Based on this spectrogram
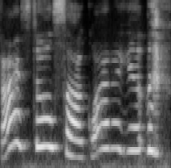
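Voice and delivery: high fake crying whine; whiny crying. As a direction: whimper it like a sore loser.

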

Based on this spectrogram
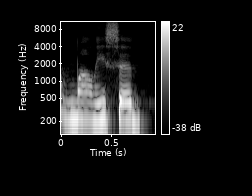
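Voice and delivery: ordinary delivery, nothing marked

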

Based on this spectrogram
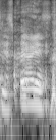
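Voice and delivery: loud, high, breaking into laughter; can barely get the words out for laughing; laughing hard. Real, not acted. Cracking up at a joke.

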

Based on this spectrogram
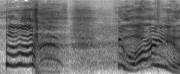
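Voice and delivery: high-pitched, startled reaction; startled yelp. Retold or imitated. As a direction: squeal it like someone caught off guard. Startled woman in retold encounter.

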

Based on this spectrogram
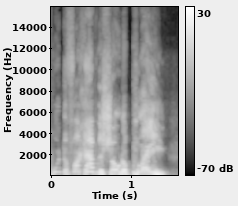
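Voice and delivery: high-pitched, urgent retelling; retold agitated demand. Retelling watching the game, high agitated demand. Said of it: "I'm like".

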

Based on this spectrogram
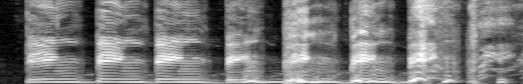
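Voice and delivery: bings read out as separate spoken words; reading off the sheet. Retold or imitated. Cohost reading the transcribed call off the run sheet, recited. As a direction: recite each bing like a written list. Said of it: "it says next on my sheet".

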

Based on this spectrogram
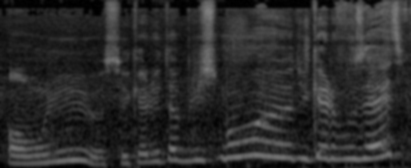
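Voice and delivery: put-on chatty voice climbing at the end; evasive passenger. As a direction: imitate someone dodging with an innocent question. Imitates evasive passenger's small talk.

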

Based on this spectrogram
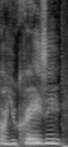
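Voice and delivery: high, held-back imitation of shrieking; mock screaming. Nurses to the man who drank it, mock scream. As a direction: imitate horrified nurses at reduced volume. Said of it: "they started screaming".

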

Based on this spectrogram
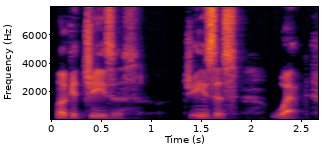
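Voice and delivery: suddenly low and soft after the build-up; hushed sincerity. Real, not acted. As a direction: drop your voice for a solemn moment. Hushed drop after building list.

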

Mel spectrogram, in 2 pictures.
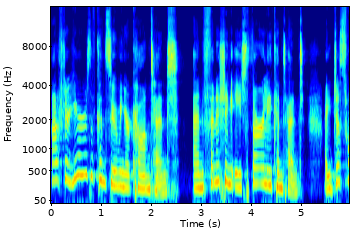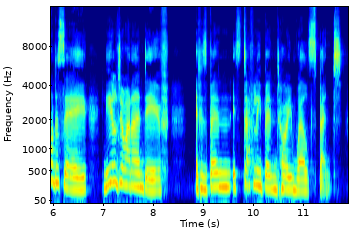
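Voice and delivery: hammed-up amateur Irish accent; lilting, badly faked Irish accent. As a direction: read the limerick in a put-on Irish brogue. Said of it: "There's an accent request".

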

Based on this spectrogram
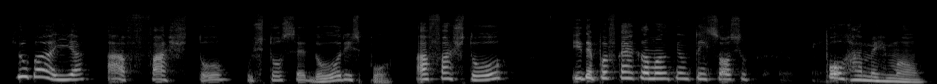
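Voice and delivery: high, indignant emphasis; indignant rant. Real, not acted. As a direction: rise up in indignation. Fan venting about club.

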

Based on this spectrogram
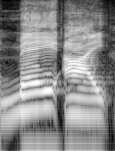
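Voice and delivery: lightly put-on American accent. Imitating Martin Freeman asking to sound American, American accent. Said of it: "This is my American accent".

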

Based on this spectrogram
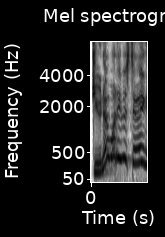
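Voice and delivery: incredulous. Retold or imitated. Retelling an incredulous question.

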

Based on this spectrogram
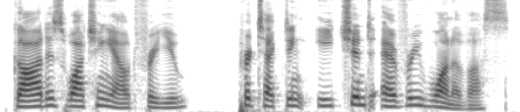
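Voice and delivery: high, sugary teacher voice; falsely sweet reassurance. A narrator's reading. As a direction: reassure the class too sweetly to be believed. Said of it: "chirped in tones far too sweet to be authentic".

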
